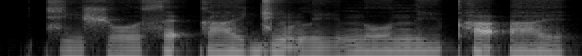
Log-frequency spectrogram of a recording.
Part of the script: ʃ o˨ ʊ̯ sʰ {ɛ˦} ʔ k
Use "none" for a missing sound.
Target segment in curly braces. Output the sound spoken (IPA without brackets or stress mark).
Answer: ɛ˦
